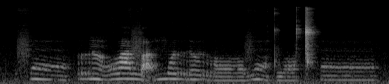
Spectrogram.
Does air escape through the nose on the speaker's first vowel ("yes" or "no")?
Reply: yes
